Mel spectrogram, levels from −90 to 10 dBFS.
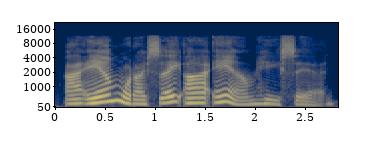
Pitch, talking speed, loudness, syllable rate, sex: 215 Hz, 190 wpm, -16 LUFS, 3.5 syllables/s, female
